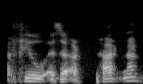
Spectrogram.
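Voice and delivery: normal talking voice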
